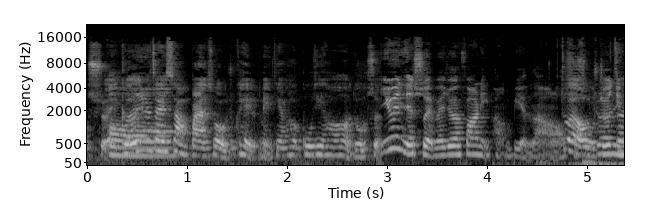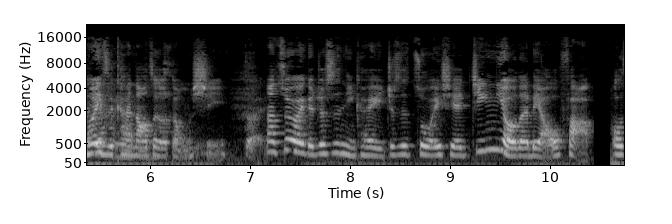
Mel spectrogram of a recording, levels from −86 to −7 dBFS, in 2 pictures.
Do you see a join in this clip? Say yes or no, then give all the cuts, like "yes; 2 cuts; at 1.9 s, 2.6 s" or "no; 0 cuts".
no; 0 cuts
